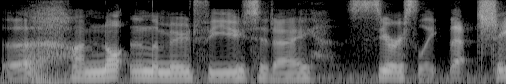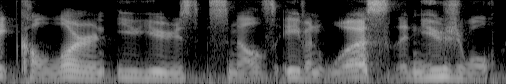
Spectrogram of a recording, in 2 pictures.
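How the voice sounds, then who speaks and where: A woman's voice: low voice, fairly even intonation, a little slow, few pauses, a little hiss or hum. A woman playing a hungover, sarcastic office worker, irritable and blunt, in a comedy audio drama. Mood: queasy, sardonic. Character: grumpy, hungover, sarcastic woman working weekend office shift.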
